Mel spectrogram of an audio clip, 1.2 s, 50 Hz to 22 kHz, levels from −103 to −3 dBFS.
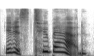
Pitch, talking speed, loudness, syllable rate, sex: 290 Hz, 205 wpm, -16 LUFS, 4.0 syllables/s, female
